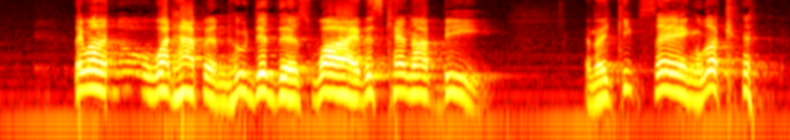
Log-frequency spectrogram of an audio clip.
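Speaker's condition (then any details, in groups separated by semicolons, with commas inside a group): No condition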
